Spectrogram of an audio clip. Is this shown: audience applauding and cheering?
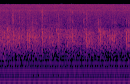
yes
